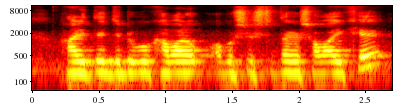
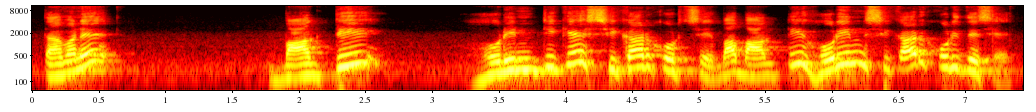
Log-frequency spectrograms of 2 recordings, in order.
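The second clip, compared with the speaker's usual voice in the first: usual speaking voice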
